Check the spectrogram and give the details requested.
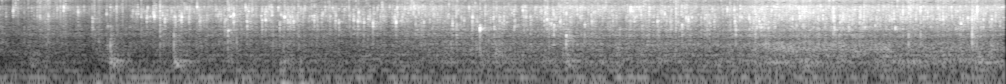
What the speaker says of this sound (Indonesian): Kita langsung goreng tempenya ya.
